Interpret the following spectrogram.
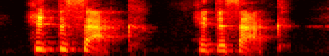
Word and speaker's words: hit the sack: So if you notice, there is a T here and followed by a TH. So when we pronounce it really quickly, hit the sack. We don't really say hit the sack. Hit the sack, hit the sack. So this T almost becomes silent and it links with this TH.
